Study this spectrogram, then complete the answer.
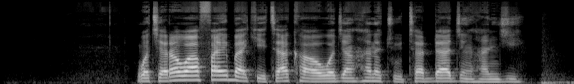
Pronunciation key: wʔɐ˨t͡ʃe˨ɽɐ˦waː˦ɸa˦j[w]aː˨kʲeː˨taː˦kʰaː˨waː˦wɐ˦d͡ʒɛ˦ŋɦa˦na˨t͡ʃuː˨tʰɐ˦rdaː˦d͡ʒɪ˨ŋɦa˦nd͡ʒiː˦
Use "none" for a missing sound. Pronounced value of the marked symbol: b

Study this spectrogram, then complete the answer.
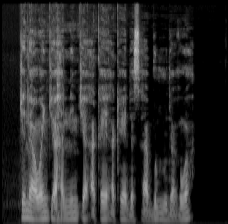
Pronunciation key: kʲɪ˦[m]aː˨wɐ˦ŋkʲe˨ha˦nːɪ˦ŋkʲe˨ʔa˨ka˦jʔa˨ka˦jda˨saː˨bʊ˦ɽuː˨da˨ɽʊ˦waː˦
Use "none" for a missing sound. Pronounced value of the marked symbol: n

